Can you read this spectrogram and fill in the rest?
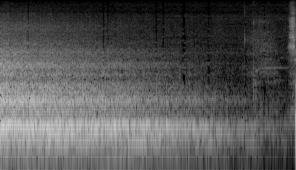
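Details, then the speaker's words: Phase converter motors before bearing replacement, recorded as a baseline: steady droning howl fading as the motor coasts down, from worn motor bearings. "because right now these motors just howl"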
